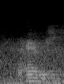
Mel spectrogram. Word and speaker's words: Reims: Reims, pronunciou? Receber a coroa em Reims.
